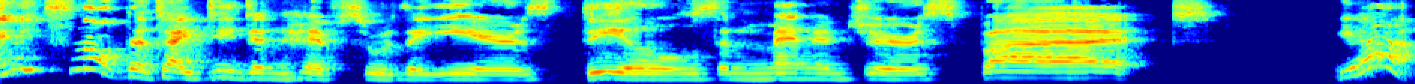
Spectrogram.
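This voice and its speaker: A woman speaks at a very slow pace in a very deep, low voice. Her intonation is fairly even. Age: 60s. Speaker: singer-songwriter. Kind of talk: interview.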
